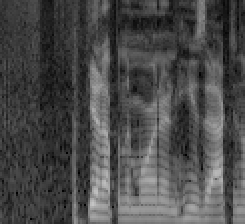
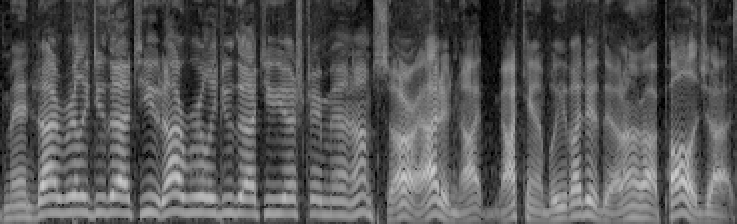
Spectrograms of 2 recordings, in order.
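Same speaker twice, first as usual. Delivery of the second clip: much higher, louder sorry-for-himself voice; remorseful junkie; 9 semitones higher, 6 dB louder than usual. Retold or imitated. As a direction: play the strung-out guy gushing apologies. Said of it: "he goes".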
